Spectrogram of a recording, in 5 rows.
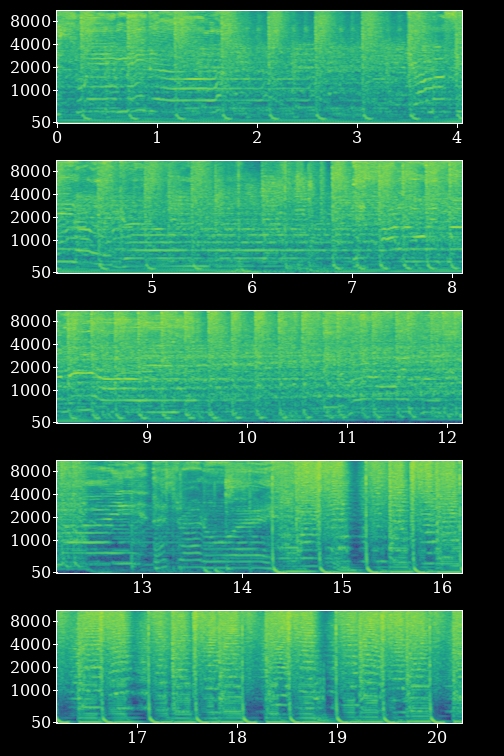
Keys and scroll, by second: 0.9 space, 4.5-7.2 typing, 9.8 Return.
